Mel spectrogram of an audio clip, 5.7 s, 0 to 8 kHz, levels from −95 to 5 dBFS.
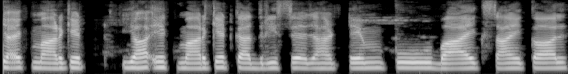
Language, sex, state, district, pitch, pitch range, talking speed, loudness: Hindi, male, Bihar, Vaishali, 170 Hz, 165-175 Hz, 150 wpm, -17 LUFS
